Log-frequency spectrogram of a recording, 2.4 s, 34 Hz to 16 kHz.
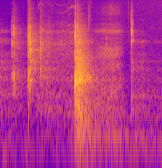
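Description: Harbor Freight Warrior 12V battery pack being fitted into its plastic charger. There are a few light plastic clicks and taps, one louder clack a little past a second in, and another click near the end.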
